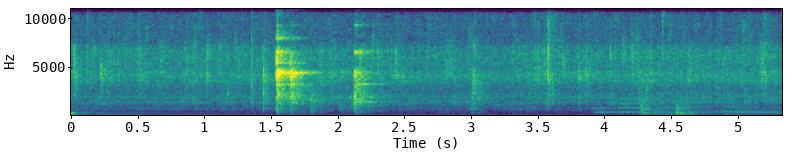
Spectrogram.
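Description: Turmeric, chicken masala and pepper powder are stirred into a frying coconut gravy for Kerala-style egg curry, a low steady sizzle with a few scraping spoon strokes and faint pan clinks, no voices.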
